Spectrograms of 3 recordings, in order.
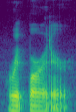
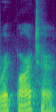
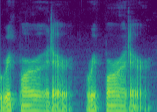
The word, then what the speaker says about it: reporter: O T de reporter, no inglês americano, é pronunciado com o som do nosso R, o nosso R fraco, como na palavra caro, por exemplo. E aí fica reporter. Mas pronunciar reporter também está correto. O que ocorre é que no inglês americano eles pronunciam com o som do nosso R fraco, reporter. Oh.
